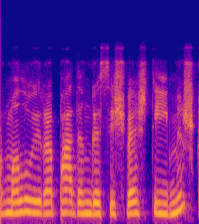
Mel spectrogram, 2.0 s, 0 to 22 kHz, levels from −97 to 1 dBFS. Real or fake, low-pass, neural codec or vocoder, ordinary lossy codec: real; 7.2 kHz; none; Opus, 16 kbps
